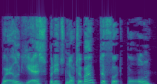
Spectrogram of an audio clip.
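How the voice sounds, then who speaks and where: A man's voice: a little high, huge pitch swings, normal speed, darkish tone, slightly rough, dry recording, voice pushed up, exaggerated voice. A man voicing a forthright, motherly young working woman in a storybook reading. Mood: indignant. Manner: forthright, earnest.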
